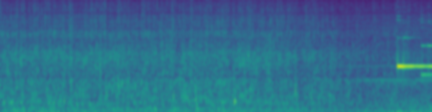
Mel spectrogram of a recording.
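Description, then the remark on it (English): Steady, rushing water from a creek right near an apartment burbles continuously, a dense bright wash with no pauses; near the very end a clear, ringing metallic tone of wind chimes at a house sounds over it. “That was some wind chimes from my parents' house and some running water from a creek right near my apartment.”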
